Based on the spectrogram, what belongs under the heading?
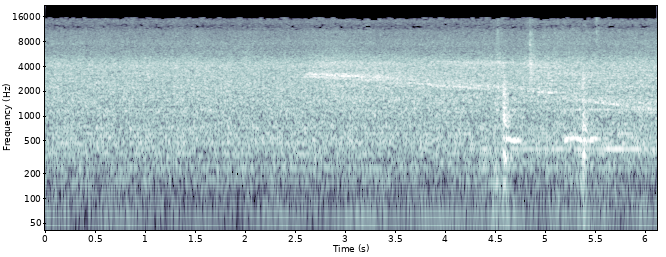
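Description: Running noise inside a Tokyu 8500 series train. About two and a half seconds in, the whine of its Hitachi GTO inverter comes in and glides steadily down in pitch as the train slows, and a steady low hum takes over near the end. Two sharp clacks come about a second apart.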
